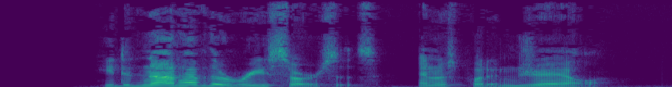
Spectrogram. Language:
English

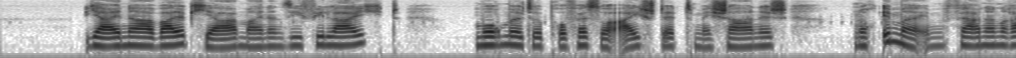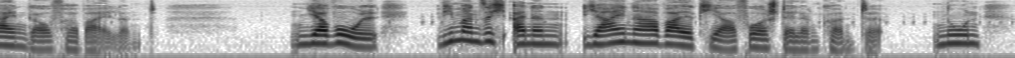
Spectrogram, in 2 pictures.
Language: German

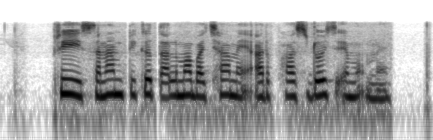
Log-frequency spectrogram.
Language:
Santali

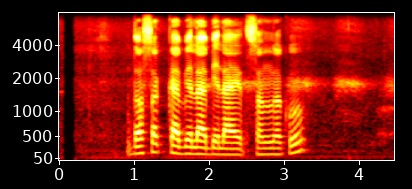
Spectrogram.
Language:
Nepali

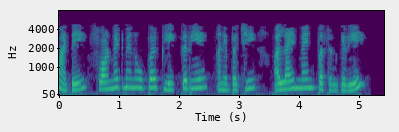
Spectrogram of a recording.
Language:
Gujarati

